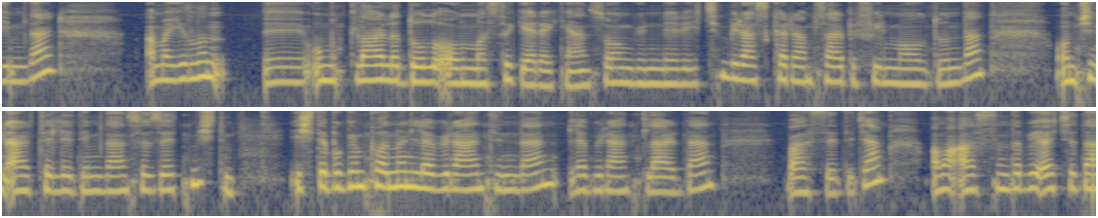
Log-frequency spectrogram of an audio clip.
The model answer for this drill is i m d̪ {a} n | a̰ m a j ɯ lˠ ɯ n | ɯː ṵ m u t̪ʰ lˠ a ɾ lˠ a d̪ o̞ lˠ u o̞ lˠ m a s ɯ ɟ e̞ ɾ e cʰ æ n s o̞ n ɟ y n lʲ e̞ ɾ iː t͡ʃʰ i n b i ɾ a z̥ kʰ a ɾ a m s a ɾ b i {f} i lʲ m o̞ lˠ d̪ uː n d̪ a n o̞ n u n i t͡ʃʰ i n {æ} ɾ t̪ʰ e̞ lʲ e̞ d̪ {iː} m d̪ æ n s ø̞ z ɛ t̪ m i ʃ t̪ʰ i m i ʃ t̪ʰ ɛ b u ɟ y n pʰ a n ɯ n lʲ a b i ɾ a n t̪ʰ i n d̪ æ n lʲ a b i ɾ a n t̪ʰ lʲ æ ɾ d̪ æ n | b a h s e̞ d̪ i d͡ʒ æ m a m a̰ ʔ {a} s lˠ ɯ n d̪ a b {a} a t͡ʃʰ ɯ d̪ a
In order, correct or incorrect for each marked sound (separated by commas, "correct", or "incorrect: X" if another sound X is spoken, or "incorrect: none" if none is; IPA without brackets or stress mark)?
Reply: incorrect: æ, correct, correct, correct, correct, incorrect: i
